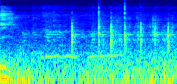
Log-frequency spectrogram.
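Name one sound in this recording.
Chopsticks clink against a glass bowl.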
